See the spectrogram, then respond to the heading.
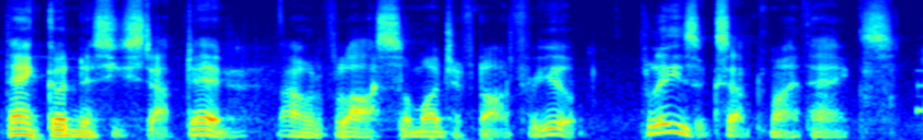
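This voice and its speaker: A man's voice: medium pitch, animated, normal speed, vocal fry, breathy edge, no room sound. A man voicing a flustered, grateful old alpaca park keeper in a video game, fussy and earnest. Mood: indignant. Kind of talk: reading game dialogue in character.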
